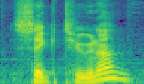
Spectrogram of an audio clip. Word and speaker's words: Sigtuna: Sigtuna, pronounced how it's spelled, one of the oldest towns and cities in Sweden.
